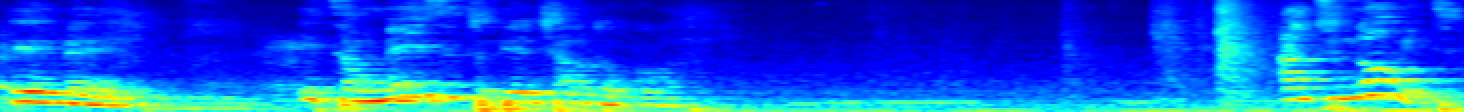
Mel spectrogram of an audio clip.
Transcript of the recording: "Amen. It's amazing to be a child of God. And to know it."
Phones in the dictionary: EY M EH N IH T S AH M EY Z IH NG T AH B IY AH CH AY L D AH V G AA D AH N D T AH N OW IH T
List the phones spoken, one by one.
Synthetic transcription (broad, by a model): EY M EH N IH T S AH M EY Z IH NG T AH B IY AH CH AY L D AH V G AA D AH N T AH N OW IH T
